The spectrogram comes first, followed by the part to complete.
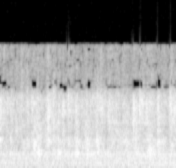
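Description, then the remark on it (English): Steady rain falls in a continuous, dense hiss of countless drops, even in loudness, with no voices or other sounds breaking through. “I receive the energy of the rain right now.”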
